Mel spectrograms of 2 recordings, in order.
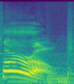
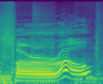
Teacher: Thorough se enfatiza na primeira sílaba. Thoreau enfatiza na segunda. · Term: sílaba tônica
